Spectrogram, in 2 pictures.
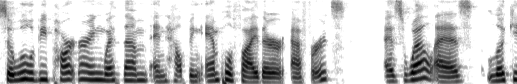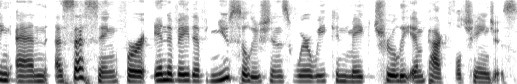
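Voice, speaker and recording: A woman speaks in an ordinary speaking voice at a moderate pace and medium pitch, with ordinary pitch variation, in a dry, close sound with no echo and a very clean recording over a silent background. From Canada. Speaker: state surgeon general. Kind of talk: formal presentation. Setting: meeting room with audience.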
